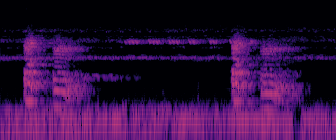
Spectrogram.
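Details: Tokay gecko calling: two loud, harsh two-part croaking calls about two seconds apart, each a sharp burst followed by a lower grating note, over a steady background of crickets and low hum.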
